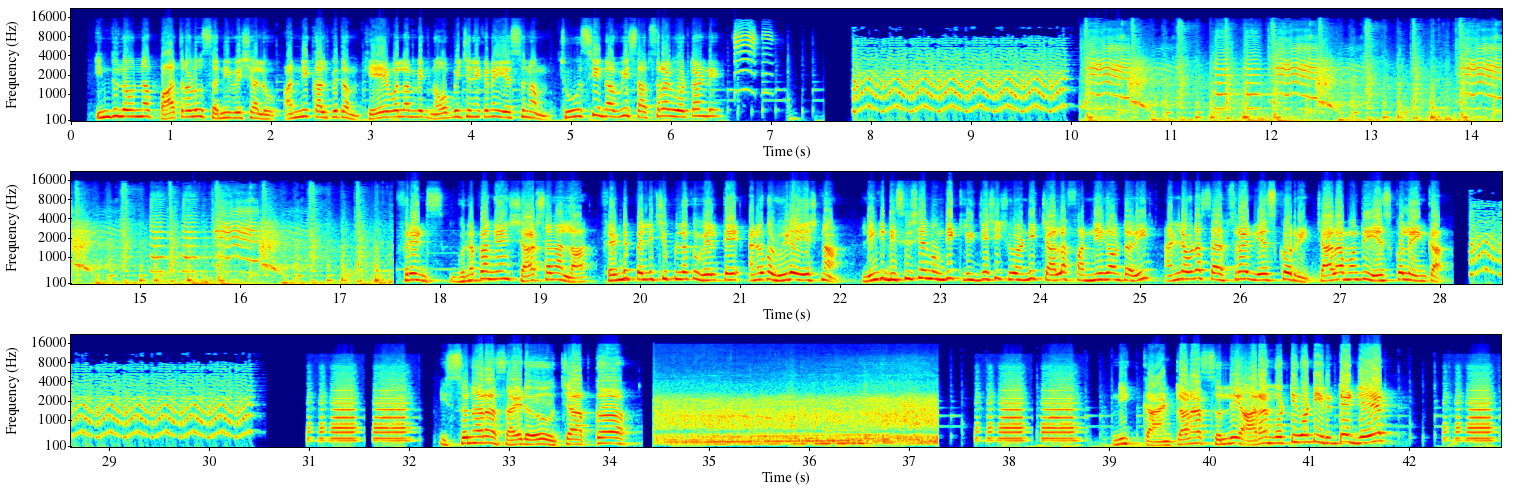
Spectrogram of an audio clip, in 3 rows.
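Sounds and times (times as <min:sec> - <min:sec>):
person speaking: 0:00.2 - 0:06.6
warbling horn: 0:07.8 - 0:12.9, 0:13.8 - 0:16.7, 0:37.2 - 0:38.8, 0:42.2 - 0:42.9
car horn honking: 0:11.4 - 0:12.7, 0:13.9 - 0:16.6, 0:28.3 - 0:32.1, 0:37.6 - 0:38.8, 0:42.2 - 0:42.9.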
